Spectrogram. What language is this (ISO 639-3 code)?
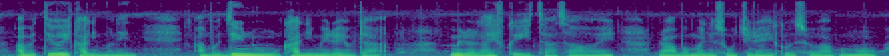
nep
